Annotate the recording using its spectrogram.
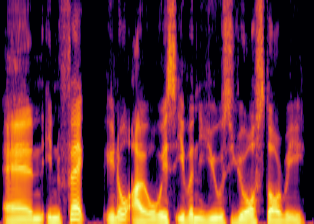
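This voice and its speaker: A man's voice: mid-range voice, moderate pace, a little mellow, no room sound, studio quality. A man speaks as a podcast guest in casual interview talk, earnest and encouraging. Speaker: podcast guest, marketing boss.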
